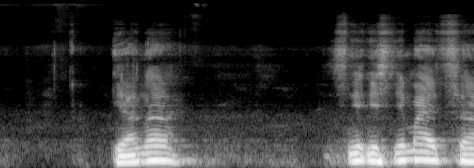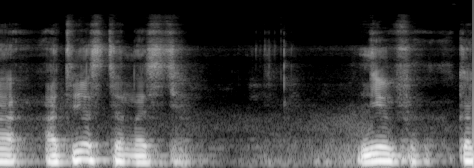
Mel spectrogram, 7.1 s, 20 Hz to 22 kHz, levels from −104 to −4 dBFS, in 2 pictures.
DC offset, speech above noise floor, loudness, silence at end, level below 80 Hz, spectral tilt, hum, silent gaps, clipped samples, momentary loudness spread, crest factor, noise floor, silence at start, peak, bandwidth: under 0.1%; 48 dB; -16 LUFS; 0 s; -56 dBFS; -9 dB/octave; none; none; under 0.1%; 15 LU; 14 dB; -63 dBFS; 0.85 s; -2 dBFS; 8.6 kHz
